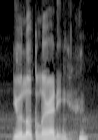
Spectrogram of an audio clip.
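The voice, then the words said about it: Clumsy put-on accent, sounds Russian. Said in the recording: “that sounds Russian ... I screwed it up. I'm horrible with accents.”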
